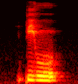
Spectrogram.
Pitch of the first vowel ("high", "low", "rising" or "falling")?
low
